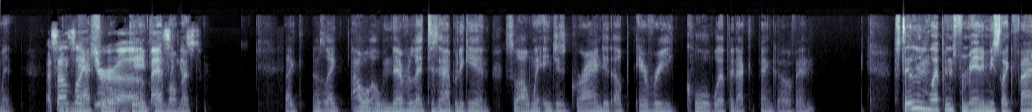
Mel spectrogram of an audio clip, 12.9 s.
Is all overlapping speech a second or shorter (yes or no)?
no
